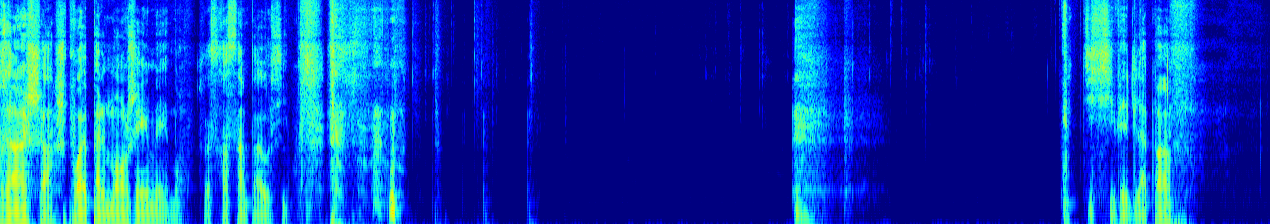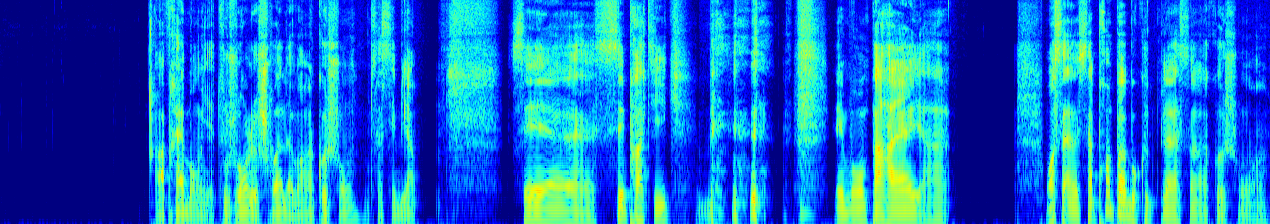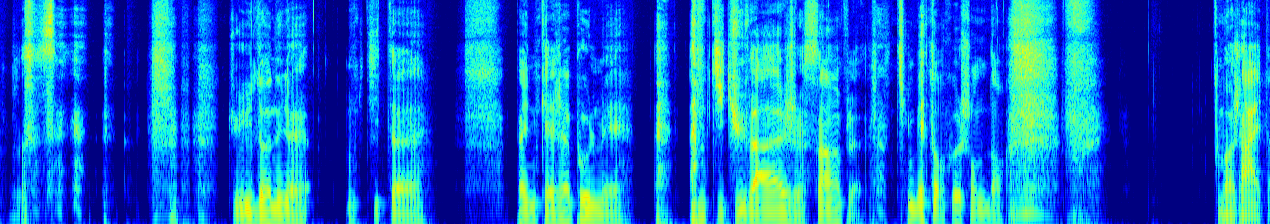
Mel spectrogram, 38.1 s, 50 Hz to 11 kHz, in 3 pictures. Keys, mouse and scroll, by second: 28.1 space, 28.2 click.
